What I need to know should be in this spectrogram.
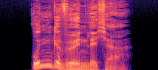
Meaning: inflection of ungewöhnlich: 1. strong/mixed nominative masculine singular 2. strong genitive/dative feminine singular 3. strong genitive plural
- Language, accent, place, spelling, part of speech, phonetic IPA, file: German, Germany, Berlin, ungewöhnlicher, adjective, [ˈʊnɡəˌvøːnlɪçɐ], De-ungewöhnlicher.ogg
